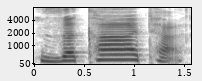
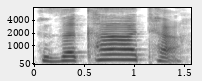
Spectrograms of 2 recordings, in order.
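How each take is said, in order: No difference in how they are said.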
